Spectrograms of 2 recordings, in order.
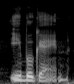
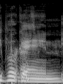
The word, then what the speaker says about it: ibogaine: Ibogaine? How do you ibogaine. – Pronounce it? Ibogaine. – As far as I know. Although I've heard ibogaine, but the people we've spoken with, at least for the upcoming episodes, say ibogaine.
